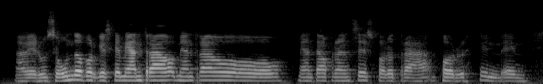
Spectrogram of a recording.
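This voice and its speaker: A woman talks at a fairly quick pace with a fairly low pitch. Her intonation is monotone and flat. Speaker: coach and live stream host. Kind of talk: live stream introduction. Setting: Instagram live video. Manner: soft-spoken; halting.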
